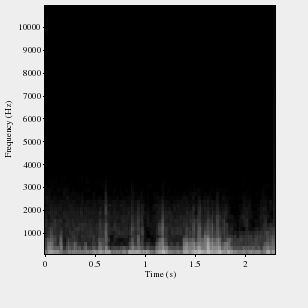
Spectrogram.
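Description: Wind buffeting a phone's microphone: a loud, low rumble that surges and drops unevenly.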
